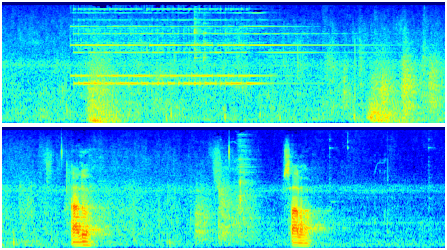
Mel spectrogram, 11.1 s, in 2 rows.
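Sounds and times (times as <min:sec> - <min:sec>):
telephone bell ringing: 0:00.9 - 0:05.3
speech: 0:06.4 - 0:06.8, 0:09.2 - 0:09.5.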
